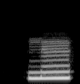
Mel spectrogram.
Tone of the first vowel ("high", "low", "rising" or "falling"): high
